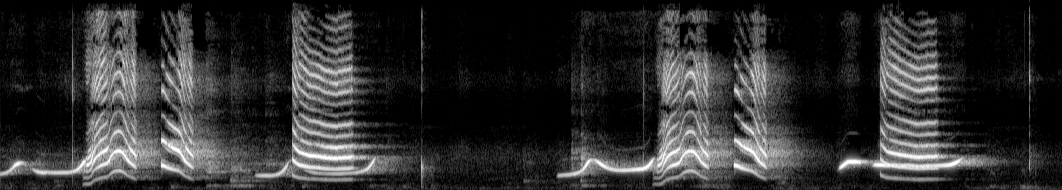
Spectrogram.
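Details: A pet ring-necked parrot talking, uttering two matching phrases of high, swooping, squeaky syllables, each ending in a drawn-out rising note, separated by a brief silence.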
